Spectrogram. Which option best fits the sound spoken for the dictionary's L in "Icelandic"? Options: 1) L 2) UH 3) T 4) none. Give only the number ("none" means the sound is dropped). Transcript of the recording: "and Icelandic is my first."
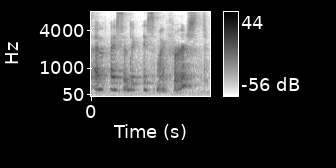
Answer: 4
